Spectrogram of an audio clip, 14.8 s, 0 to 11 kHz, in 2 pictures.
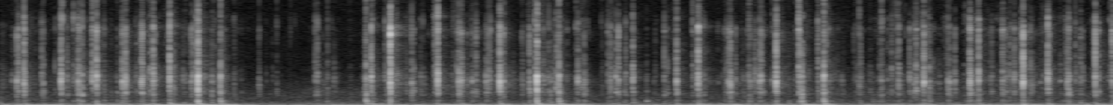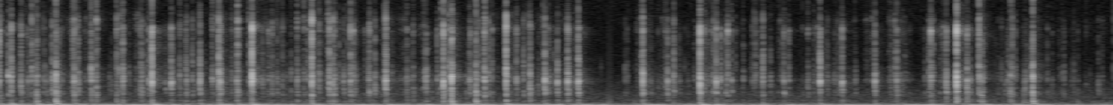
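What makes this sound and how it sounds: Fingertips type steadily on a green-lit mechanical keyboard with plastic keycaps set in a clear acrylic case. The result is a dense run of short, bright, clacky keystrokes with a low thocking body and no ring. There are brief lulls near the 2- and 11-second marks.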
